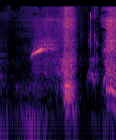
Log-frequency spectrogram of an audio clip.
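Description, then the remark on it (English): A failed attempt to whistle for a dog: a brief, thin rising whistle tone, then two breathy, spitting bursts of air where the whistle won't come, fairly loud. “Where's you the just, whistle gone? You're spitting at your dog.”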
